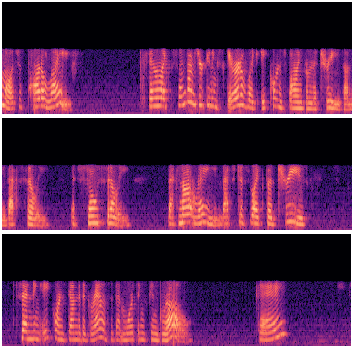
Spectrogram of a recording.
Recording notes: open up the lines for listeners to call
